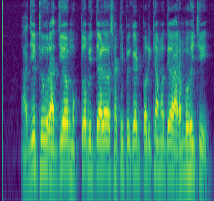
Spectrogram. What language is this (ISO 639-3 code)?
ori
